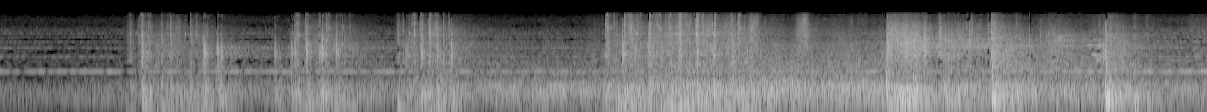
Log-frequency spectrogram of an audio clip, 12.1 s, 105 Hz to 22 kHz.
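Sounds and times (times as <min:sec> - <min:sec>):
film soundtrack music: 0:00.0 - 0:12.0
rapid rattling clicks: 0:01.3 - 0:04.8, 0:06.0 - 0:07.7.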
